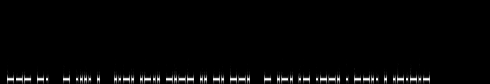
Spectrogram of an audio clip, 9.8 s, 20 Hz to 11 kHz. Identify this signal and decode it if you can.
Morse code, heard as a keyed tone, about 28 wpm, 700 Hz. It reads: ON THE FLYING TRAPEZE.
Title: Pangram Challenge v2 - 28wpm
